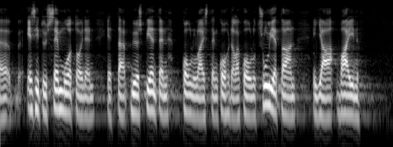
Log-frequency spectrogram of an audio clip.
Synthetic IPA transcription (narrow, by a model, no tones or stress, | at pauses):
esit̪yssemmuot̪o̞inen | et̪ːæmyøspient̪enkoululɑist̪eŋkohdɑlːɑkoulut̪suljet̪ɑːnjɑʋɑin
